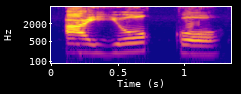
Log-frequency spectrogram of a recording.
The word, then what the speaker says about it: ayoko: Usually it's pronounced ayoko siya. So if you want to sound a little bit more natural, you put everything together, ayoko siya. Ayaw ko siya is ayoko siya.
